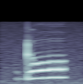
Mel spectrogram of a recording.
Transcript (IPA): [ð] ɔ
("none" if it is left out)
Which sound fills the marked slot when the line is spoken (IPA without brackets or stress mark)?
ɖ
